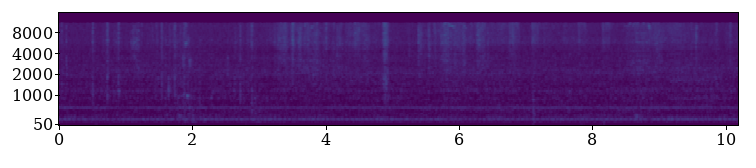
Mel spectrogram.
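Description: Near silence: a steady low electrical hum, with faint scattered scratches and taps of a paintbrush working acrylic paint on canvas.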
